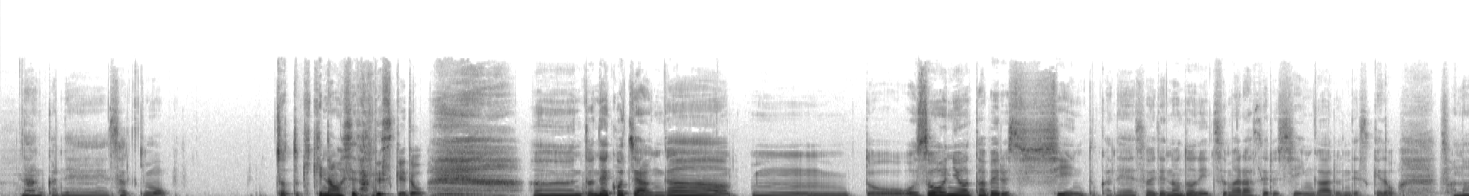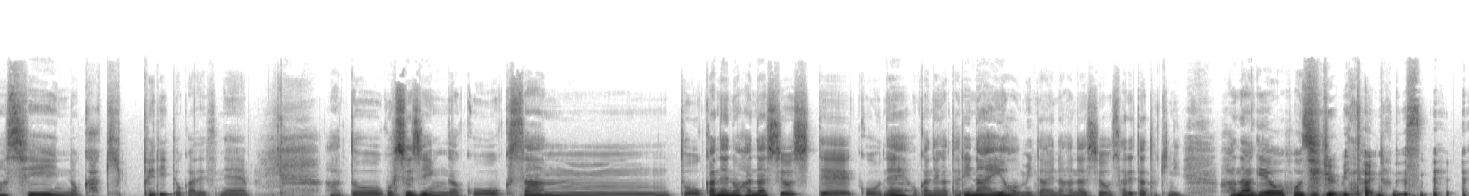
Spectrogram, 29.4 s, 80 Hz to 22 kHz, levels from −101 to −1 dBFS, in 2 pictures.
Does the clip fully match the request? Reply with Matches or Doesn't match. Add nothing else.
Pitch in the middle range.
Matches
